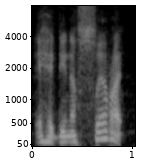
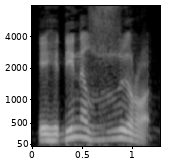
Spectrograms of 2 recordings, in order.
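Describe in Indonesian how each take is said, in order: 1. Kata itu dimulai dengan bunyi s emfatik. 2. Kata itu dimulai dengan bunyi z berbibir bulat. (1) "Dia tak baca dengan Sad" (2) "Ishmam zai, z, tapi muncung"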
